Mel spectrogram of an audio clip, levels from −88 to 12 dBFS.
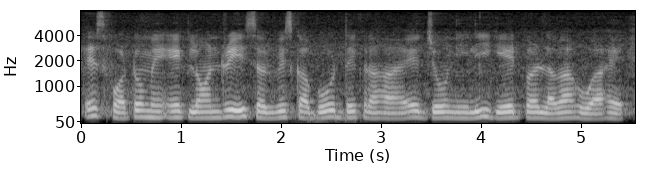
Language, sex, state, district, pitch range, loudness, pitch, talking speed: Hindi, male, Manipur, Imphal West, 145-165 Hz, -16 LUFS, 155 Hz, 195 wpm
